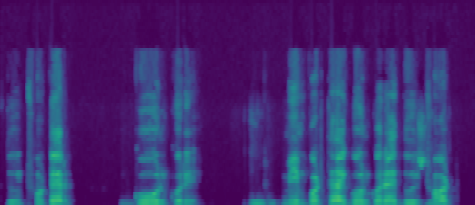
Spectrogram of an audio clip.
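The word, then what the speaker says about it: ميم: দুটো ঠোঁটের শুকনো ভাব এক জায়গায় হয়ে যাচ্ছে, মিম, মিম। মি আর বাটা যখন উচ্চারণ মিম হচ্ছে তখন কিন্তু ঠোঁটটা বন্ধ হচ্ছে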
